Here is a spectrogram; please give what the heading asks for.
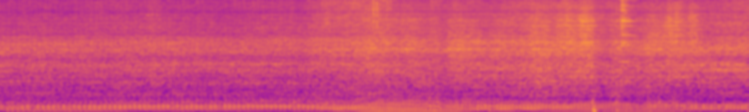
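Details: Honda lawn mower after fixing an oil leak at the seal, running flipped upright to check for leaks: steady, even single-cylinder drone, no knocks or misses; runs smoothly and healthy.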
